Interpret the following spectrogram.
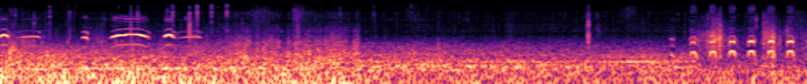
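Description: Birds calling: a few short arched calls in the first two seconds, then a quick run of evenly spaced notes near the end, over a low outdoor noise haze.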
